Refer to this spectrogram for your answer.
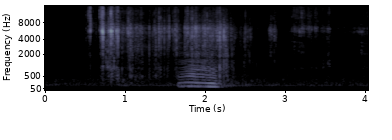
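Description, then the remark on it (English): In a studio, someone bites into a pain au chocolat with a crisp, flaky crackle and tearing, followed by a brief low hummed murmur, then soft chewing crinkles. “I'm gonna bite into this pano chocolat right now.”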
